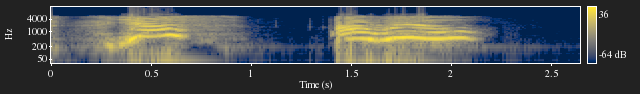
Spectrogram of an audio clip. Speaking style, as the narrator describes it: Scarlet heard herself shout

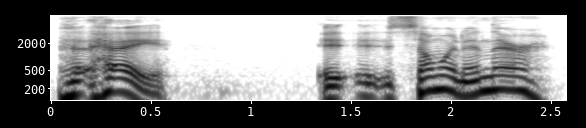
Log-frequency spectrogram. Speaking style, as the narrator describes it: I stuttered with anxiety

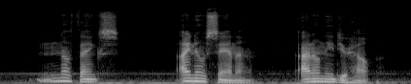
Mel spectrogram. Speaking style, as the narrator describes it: he replies flatly

